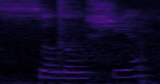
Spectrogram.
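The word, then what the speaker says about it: Celosia: Solosia. I was gonna say salacious. You might need to spell that for them.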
